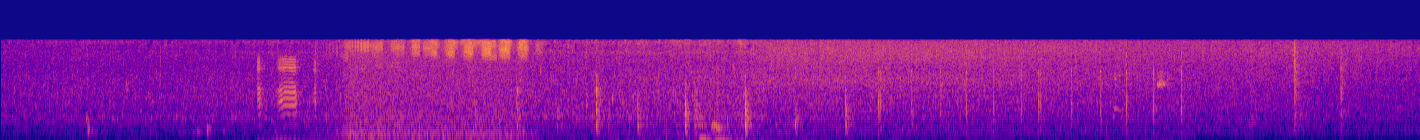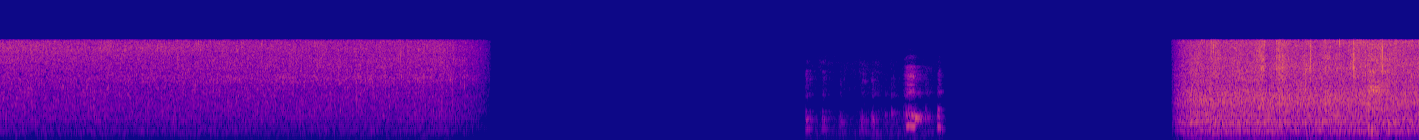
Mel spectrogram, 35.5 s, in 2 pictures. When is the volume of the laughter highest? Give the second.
4 s.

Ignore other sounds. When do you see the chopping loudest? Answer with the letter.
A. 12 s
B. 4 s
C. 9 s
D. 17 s
C.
